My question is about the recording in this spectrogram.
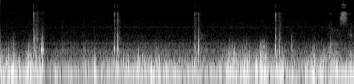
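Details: FJ Cruiser roof-top-tent diesel heater just started: sharp single clicks about once a second over a low fan rumble, the fuel dosing pump ticking normally.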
